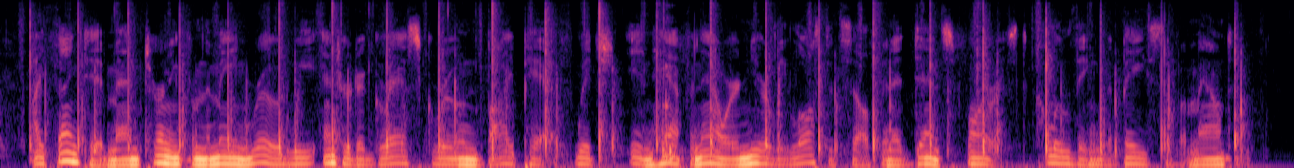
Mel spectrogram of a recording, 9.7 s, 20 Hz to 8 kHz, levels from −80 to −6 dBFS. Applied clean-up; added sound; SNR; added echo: none; Run; 13 dB; none.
